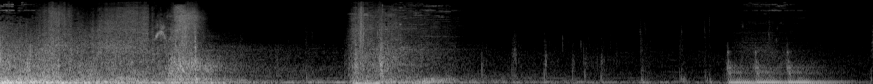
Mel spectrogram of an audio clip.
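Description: A Confringo blasting spell in Hogwarts Legacy, a loud booming burst up front followed by a second sharp blast, scattered debris clatter, and a final rumbling hit near the end.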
